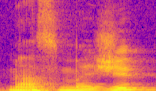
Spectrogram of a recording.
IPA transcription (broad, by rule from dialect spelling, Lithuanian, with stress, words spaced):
ˈmʲɛs mɐˈʒʲɪ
